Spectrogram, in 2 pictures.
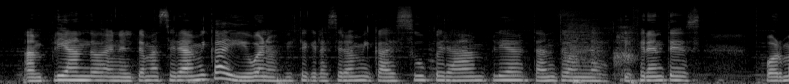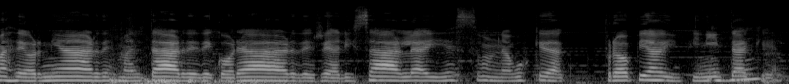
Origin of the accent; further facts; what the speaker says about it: Santa María, Catamarca, Argentina; born there; yo nací en Santa María, pero... no soy santamariana, o sea, uh-huh. mi papá es peruano, mi mamá uh-huh. era cordobesa, y a su claro. vez tengo abuelas que vienen de italiana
